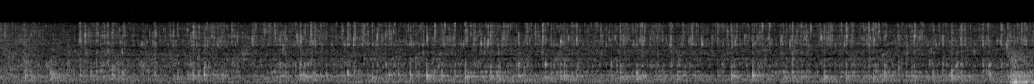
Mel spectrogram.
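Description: Water running out of a white PVC pipe outlet and splashing into a small garden pond: a steady trickling, splashing flow with fine crackle.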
